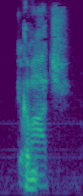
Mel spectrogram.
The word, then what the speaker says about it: Gamache: Gamache? – Gamache.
